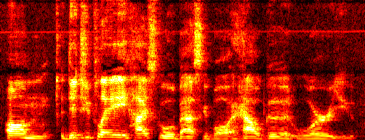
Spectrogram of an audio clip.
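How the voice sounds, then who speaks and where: A man's voice: lowish voice, fairly even intonation, takes it slowly. A man in his twenties hosting a casual question-and-answer vlog, playful and laughing often. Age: 20s. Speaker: gaming channel host.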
